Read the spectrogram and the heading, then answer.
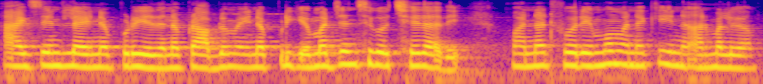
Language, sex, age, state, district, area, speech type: Telugu, female, 18-30, Telangana, Nagarkurnool, rural, spontaneous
